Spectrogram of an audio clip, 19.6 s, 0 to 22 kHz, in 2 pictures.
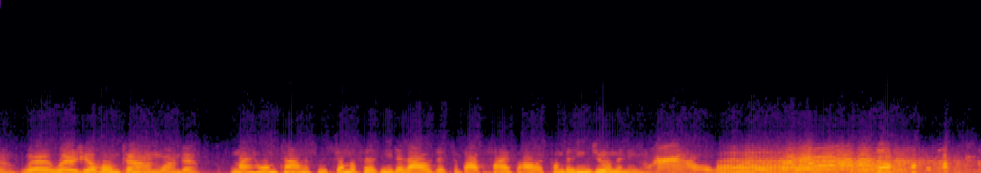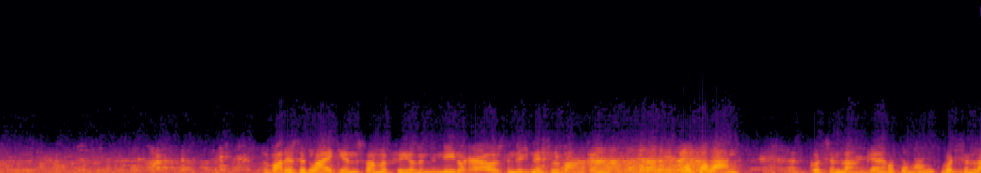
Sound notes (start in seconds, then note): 6.4 purring; 6.5 playful meow noise; 7.2 audience laughter; 16.5 speaking German; 17.9 Groucho speaking German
